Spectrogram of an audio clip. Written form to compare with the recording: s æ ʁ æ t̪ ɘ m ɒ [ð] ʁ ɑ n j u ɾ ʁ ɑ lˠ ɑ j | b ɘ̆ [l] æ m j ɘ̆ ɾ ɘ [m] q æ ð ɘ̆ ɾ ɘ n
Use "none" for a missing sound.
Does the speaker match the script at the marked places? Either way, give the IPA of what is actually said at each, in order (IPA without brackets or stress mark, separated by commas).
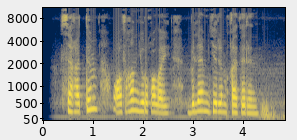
ð, l, m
